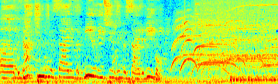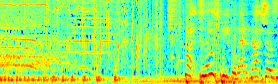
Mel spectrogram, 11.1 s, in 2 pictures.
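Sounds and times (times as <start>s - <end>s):
speech: 0.2s - 4.8s, 9.6s - 11.1s
people booing: 3.4s - 8.0s.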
